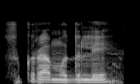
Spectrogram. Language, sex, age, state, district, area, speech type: Odia, male, 18-30, Odisha, Malkangiri, urban, spontaneous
